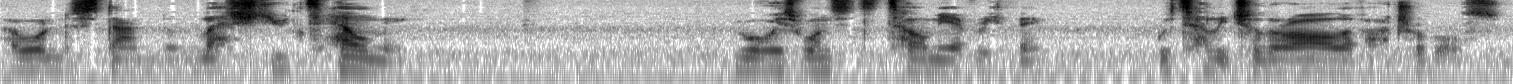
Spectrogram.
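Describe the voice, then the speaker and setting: A man's voice: mid-range voice, completely flat delivery, moderate pace, long pauses, natural voice. Defiant captured hero, acted by a man, noisy recording. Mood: pained, pleading. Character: defiant captured male superhero, wounded, bitter. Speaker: audio roleplay voice actor. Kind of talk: dramatic audio roleplay monologue.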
